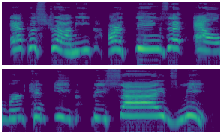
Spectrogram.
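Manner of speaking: bright little puppet explaining eagerly; puppet Nutley. Acted. Puppet reads its food list.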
